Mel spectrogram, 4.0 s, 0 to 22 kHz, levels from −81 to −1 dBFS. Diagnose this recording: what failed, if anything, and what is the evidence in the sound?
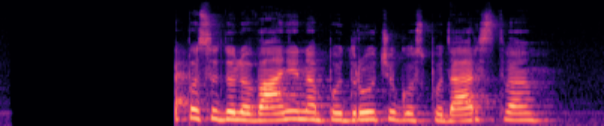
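Playback stage: clipped start after a pause. After about 1 s of silence, "pa sodelovanje na področju" begins abruptly, its onset missing from 1.01 to 1.17 s while the sleeping output device wakes.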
